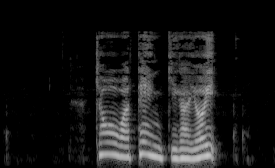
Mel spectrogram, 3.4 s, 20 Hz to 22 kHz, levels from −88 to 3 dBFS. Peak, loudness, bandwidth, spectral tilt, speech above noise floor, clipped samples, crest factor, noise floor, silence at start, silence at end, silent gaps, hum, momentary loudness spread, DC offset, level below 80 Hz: -10 dBFS; -26 LUFS; 11.5 kHz; -5.5 dB/octave; 54 dB; under 0.1%; 20 dB; -79 dBFS; 1.2 s; 0.75 s; none; none; 9 LU; under 0.1%; -72 dBFS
